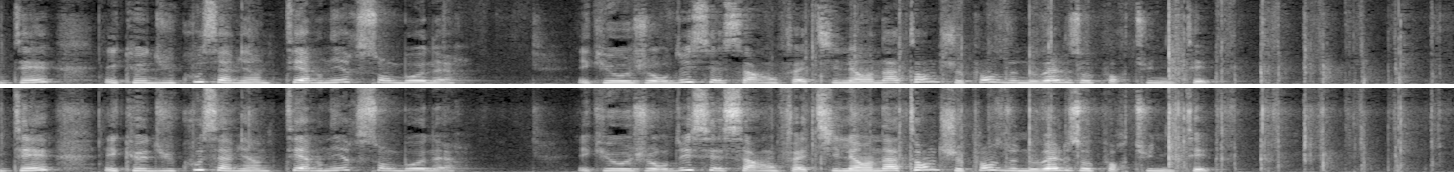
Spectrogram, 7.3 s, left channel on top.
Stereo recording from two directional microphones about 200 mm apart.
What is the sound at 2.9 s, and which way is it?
Speech, 10° right (ahead or behind).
